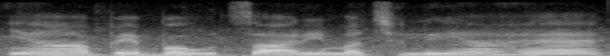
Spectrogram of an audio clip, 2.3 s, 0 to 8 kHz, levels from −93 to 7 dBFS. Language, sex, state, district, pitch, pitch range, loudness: Hindi, female, Haryana, Rohtak, 215 Hz, 205-225 Hz, -14 LUFS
